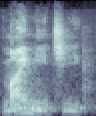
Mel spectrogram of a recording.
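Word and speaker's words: 毎日: Sun heat and now you have this being pronounced as Nietzsche which would be every and mainichi every day let's take another example this one's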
